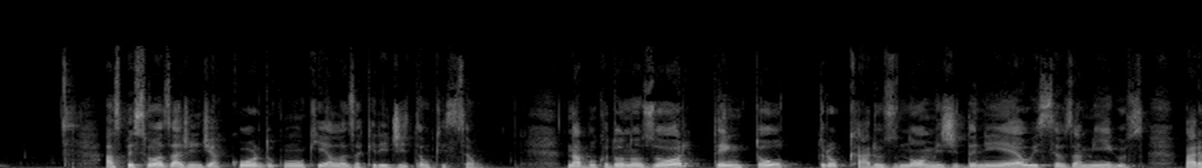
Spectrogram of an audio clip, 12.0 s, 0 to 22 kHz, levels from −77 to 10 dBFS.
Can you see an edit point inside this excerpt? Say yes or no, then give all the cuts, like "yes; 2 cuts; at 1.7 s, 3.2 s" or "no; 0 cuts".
no; 0 cuts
